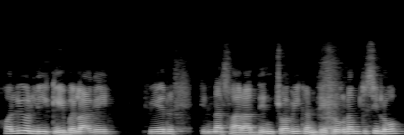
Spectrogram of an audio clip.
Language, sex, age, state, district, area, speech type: Punjabi, female, 60+, Punjab, Amritsar, urban, spontaneous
